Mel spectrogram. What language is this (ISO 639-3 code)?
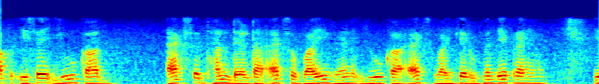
hin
